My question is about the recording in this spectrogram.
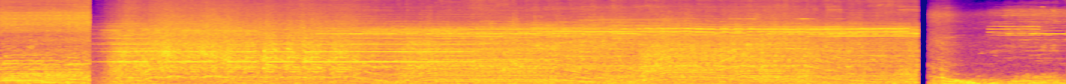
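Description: Brief background music, then a mass of motorcycles at a bikers' rally: many engines revving at once, with horns sounding over them. Near the end the sound cuts to a quieter stretch of motorcycle engines running.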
